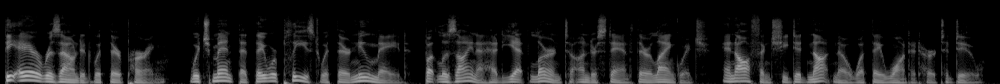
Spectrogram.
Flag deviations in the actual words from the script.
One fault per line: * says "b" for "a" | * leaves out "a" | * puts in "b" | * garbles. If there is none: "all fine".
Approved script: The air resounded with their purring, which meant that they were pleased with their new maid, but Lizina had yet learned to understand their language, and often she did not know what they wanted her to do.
all fine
